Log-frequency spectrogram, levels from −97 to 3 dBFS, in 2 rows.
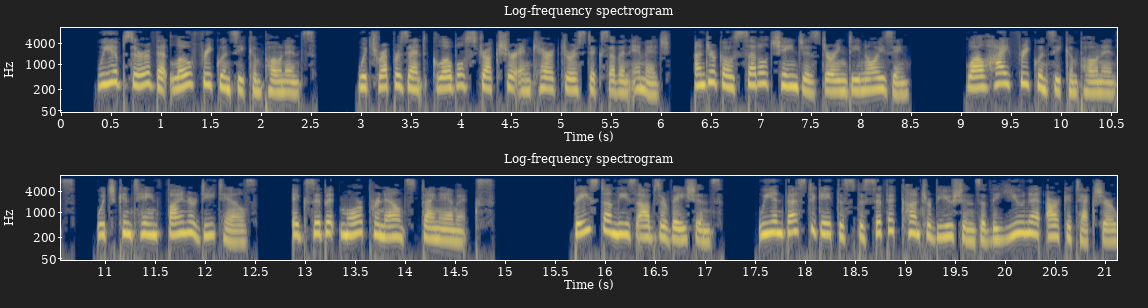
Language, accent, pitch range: English, American, 175-250 Hz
